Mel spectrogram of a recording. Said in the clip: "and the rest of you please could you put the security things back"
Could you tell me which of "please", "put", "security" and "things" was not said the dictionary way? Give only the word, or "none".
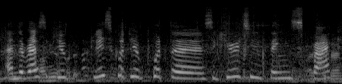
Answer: none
